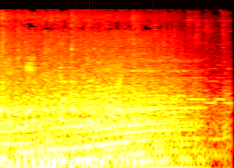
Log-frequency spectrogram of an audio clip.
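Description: Small motorboat's outboard engine running with a steady low drone, under background music.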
